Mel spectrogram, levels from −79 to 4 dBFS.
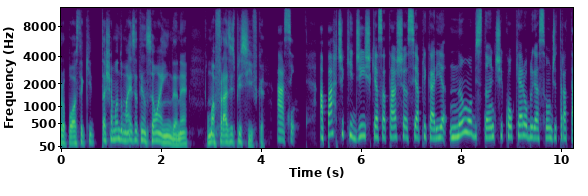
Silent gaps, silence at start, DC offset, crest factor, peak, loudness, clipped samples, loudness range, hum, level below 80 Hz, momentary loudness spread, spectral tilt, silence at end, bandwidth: none; 0 s; under 0.1%; 20 dB; -4 dBFS; -23 LUFS; under 0.1%; 2 LU; none; -54 dBFS; 7 LU; -4 dB/octave; 0 s; 12 kHz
